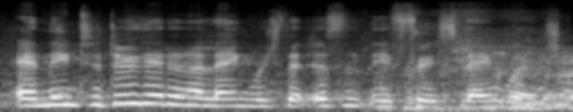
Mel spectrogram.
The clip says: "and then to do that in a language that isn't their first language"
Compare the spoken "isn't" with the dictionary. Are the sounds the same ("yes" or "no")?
yes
